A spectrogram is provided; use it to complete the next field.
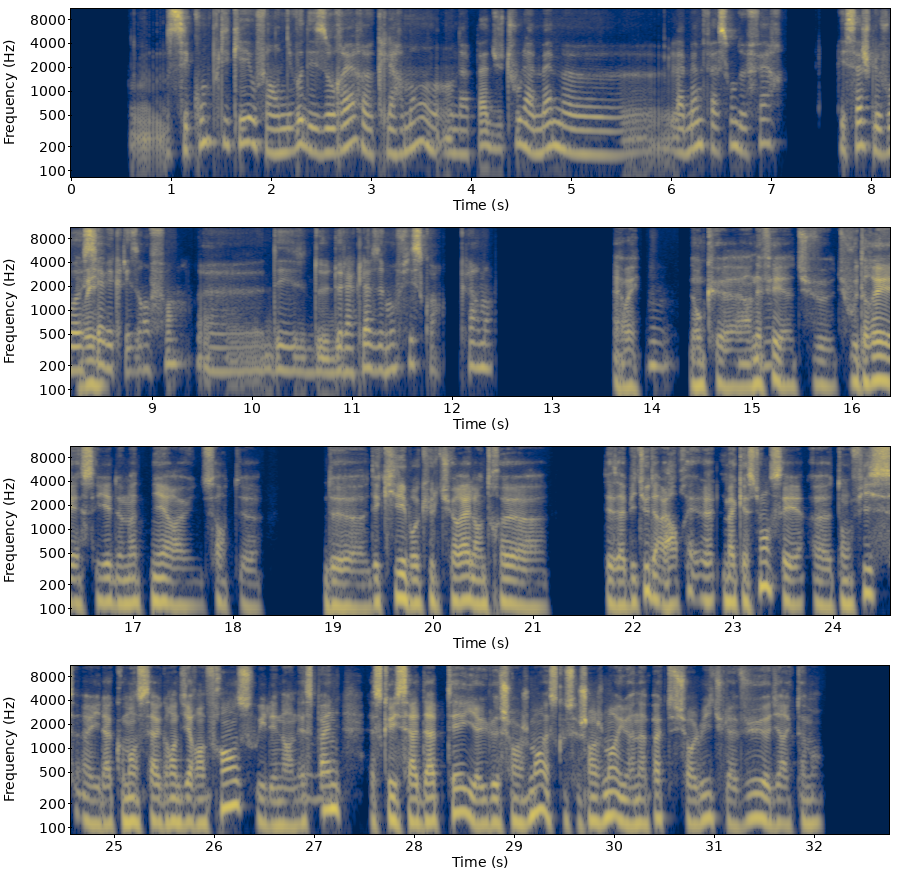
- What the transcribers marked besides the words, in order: drawn out: "heu"
- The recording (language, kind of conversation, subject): French, advice, Comment gères-tu le choc culturel face à des habitudes et à des règles sociales différentes ?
